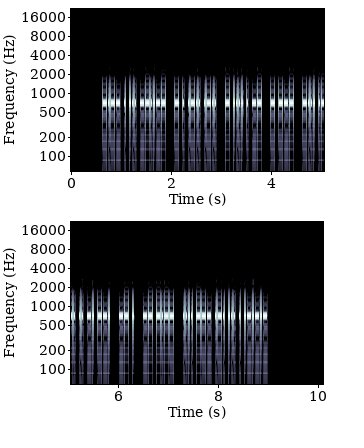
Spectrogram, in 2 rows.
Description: Morse code, heard as a keyed tone, about 44 wpm, 700 Hz. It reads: YES, TELL THEM TO BRING ME MY HORSE.
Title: Sentences from Top 500 Words 45wpm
